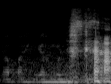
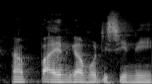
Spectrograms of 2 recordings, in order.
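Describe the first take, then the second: First: Hushed unvoiced whisper; whispered Holy Spirit voice. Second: Said in the usual way. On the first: Preacher voicing the Holy Spirit to Dimas, whispered. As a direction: breathe it like a secret nudge. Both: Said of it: "Di tempat parkir Roh Kudus bicara apa".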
